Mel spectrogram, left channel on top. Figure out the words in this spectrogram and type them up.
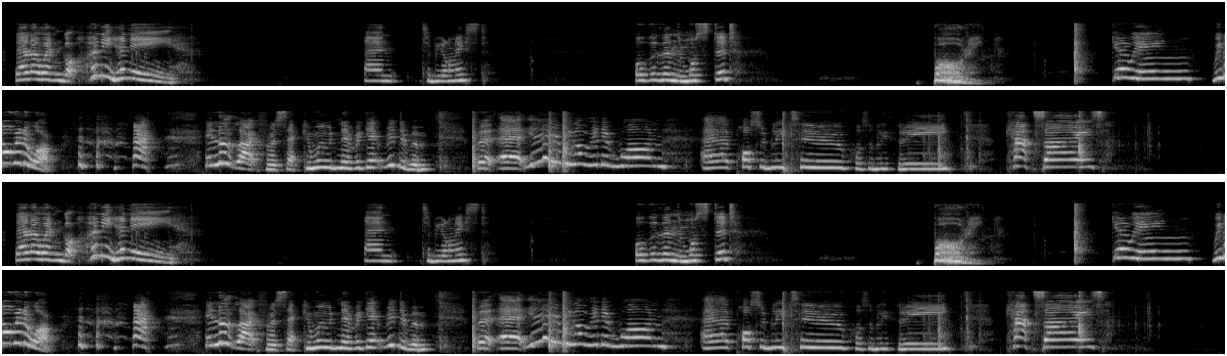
Then I went and got Honey. And to be honest, other than the mustard, boring. Going. We got rid of one. It looked like for a second we would never get rid of them. But yeah, we got rid of one. Possibly 2, possibly 3. Cat size.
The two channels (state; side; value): identical; both; correlation 1.00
